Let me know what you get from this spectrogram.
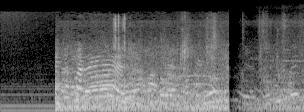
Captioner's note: camera shutter sound; non-english speech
